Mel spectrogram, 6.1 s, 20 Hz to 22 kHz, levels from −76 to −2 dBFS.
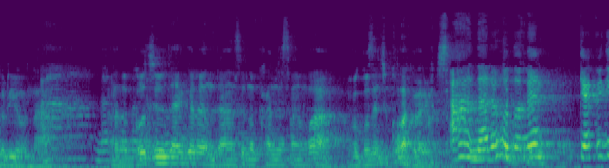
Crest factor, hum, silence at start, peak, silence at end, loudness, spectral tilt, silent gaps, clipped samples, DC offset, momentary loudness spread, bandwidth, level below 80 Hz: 18 dB; none; 0 s; -8 dBFS; 0 s; -26 LUFS; -5.5 dB/octave; none; under 0.1%; under 0.1%; 12 LU; 16 kHz; -46 dBFS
